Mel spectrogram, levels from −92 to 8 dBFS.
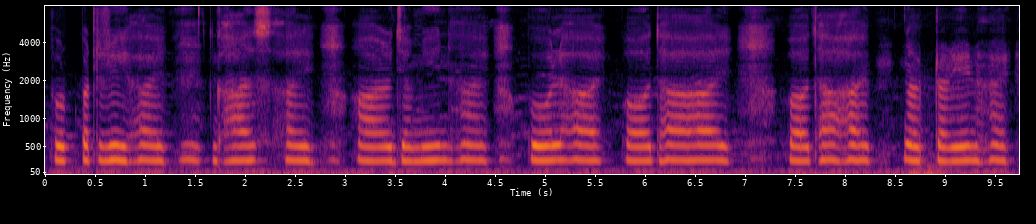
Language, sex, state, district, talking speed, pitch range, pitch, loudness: Maithili, female, Bihar, Samastipur, 105 wpm, 250-265 Hz, 255 Hz, -30 LUFS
